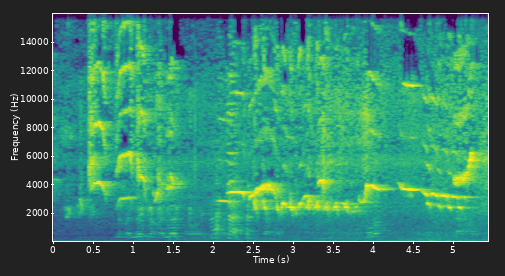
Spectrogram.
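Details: Oriental magpie-robin, black-and-white form, at a bird singing contest in South Aceh, Indonesia. A person speaks at the start, then the bird delivers long, sweet whistled phrases with gliding notes and rapid trills.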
